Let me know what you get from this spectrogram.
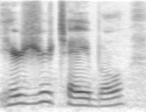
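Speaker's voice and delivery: patronizing, condescending, talking-down tone. Imitating patronizing talk some people give older folks: mock-condescending tone. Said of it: "that patronizing, condescending speech that some people like to give older folks".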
